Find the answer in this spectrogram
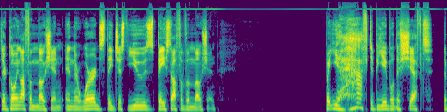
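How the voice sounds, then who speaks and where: Man, relationship coach, earnest, short clipped phrases, fairly low voice, dry close sound. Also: darkish tone, no echo. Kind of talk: direct coaching monologue.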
